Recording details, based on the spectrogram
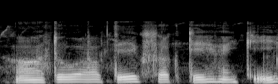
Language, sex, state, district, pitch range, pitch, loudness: Hindi, male, Chhattisgarh, Balrampur, 110-115 Hz, 115 Hz, -15 LUFS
